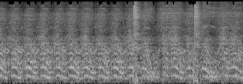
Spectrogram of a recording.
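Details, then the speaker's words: 1958 AMC Rambler Super with a new engine cranks steadily with sharp backfires but never catches. Timing and distributor were rechecked and gas was poured on the carb. Afterwards no fuel was found coming up the fuel line; the fuel filter and fuel pump are suspected. "it backfired that's as good as it ever sounds that's as good as it ever sounds and it never catches it just backfires"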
